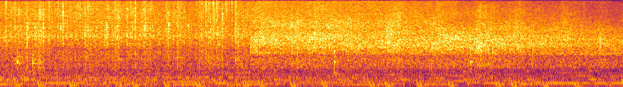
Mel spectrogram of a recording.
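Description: Onion and chicken frying in sesame oil in a pan on high heat: a steady sizzle with fine crackling, turning into a denser, even hiss about two and a half seconds in.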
